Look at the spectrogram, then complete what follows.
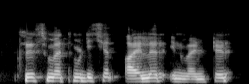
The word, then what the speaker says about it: Euler: Swiss mathematician आयलर invented, ये ठीक ही है प्रोनाउंसिएशन मैंने।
